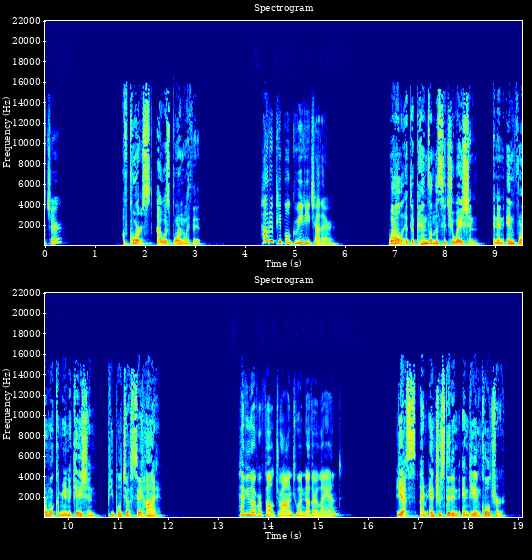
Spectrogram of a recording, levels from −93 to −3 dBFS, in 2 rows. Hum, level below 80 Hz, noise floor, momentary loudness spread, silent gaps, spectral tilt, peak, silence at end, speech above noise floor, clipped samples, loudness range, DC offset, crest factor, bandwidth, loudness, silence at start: none; -84 dBFS; -87 dBFS; 12 LU; none; -4 dB/octave; -10 dBFS; 0.4 s; 60 dB; under 0.1%; 5 LU; under 0.1%; 18 dB; 16.5 kHz; -27 LUFS; 0.05 s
